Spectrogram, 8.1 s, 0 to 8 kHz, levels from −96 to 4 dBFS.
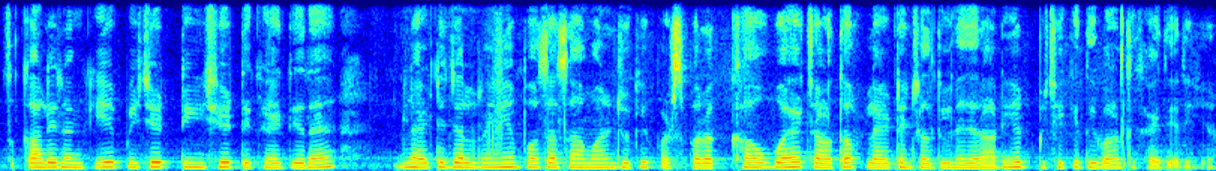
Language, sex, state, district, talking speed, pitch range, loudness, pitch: Hindi, female, Uttar Pradesh, Jalaun, 295 wpm, 200-220 Hz, -28 LUFS, 210 Hz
